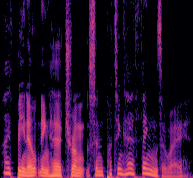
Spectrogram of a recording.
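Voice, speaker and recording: A man's voice: mid-range voice, wildly swooping pitch, normal speed, a little mellow, no echo, clean studio sound, voice pushed up. A man voicing a timid, good-natured, flustered woman in a storybook, with a fussy, astonished manner.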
